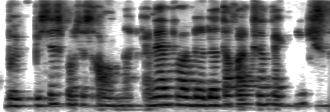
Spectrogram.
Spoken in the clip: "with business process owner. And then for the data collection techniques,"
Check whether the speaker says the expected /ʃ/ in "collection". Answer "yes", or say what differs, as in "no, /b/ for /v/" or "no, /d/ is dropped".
no, /s/ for /ʃ/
